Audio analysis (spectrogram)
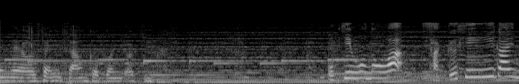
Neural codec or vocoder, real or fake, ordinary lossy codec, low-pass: none; real; none; 7.2 kHz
